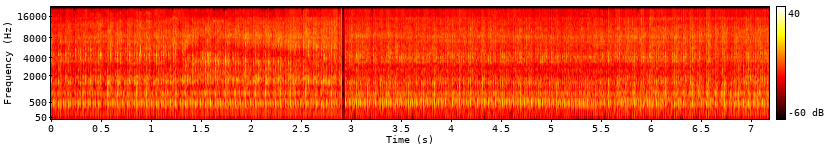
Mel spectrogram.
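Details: New Hangkai 18hp two-stroke outboard, first run after a year stored, on water muffs in neutral, just started with choke out: steady, even buzzy idle with no misses, knocks or surging. Normal idle.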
